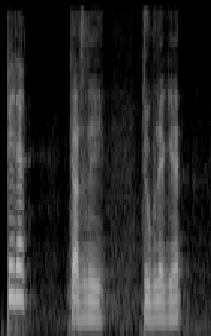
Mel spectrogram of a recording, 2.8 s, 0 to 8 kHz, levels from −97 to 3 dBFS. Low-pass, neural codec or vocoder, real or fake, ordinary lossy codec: 7.2 kHz; codec, 16 kHz in and 24 kHz out, 0.4 kbps, LongCat-Audio-Codec, two codebook decoder; fake; none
